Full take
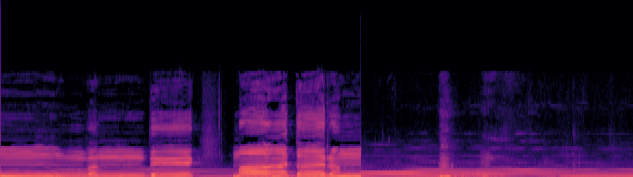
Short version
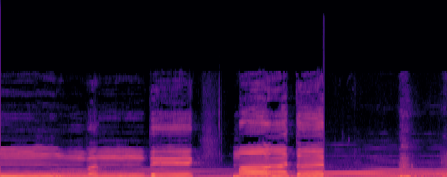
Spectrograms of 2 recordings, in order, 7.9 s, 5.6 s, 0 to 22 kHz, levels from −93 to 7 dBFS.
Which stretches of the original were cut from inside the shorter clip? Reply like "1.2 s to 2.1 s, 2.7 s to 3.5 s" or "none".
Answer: 4.0 s to 4.5 s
